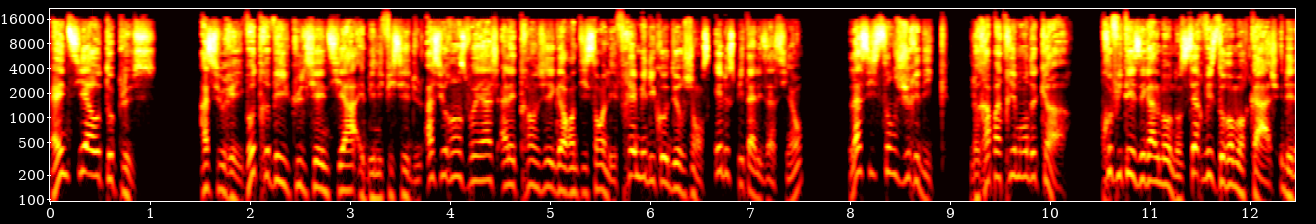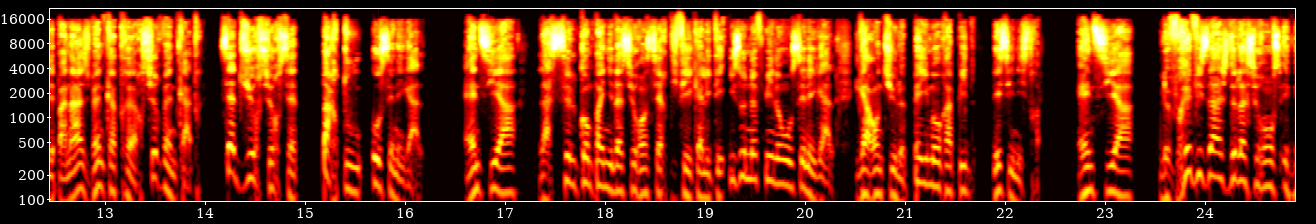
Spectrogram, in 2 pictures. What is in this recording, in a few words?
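African French, male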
